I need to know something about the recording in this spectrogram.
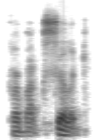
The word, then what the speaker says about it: carboxylic: I'll try to pronounce it a little bit better than carboxylic. Carbox, like box, boxylic.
